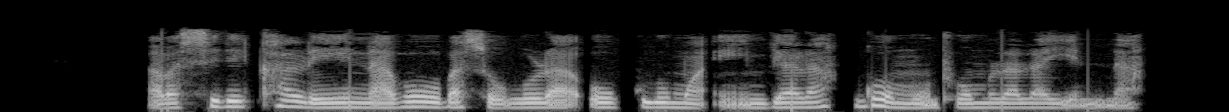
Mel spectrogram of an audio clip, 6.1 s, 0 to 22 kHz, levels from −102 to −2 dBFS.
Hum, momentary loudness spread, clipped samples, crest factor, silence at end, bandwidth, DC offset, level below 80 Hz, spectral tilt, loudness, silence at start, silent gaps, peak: none; 7 LU; under 0.1%; 16 dB; 0.45 s; 7.8 kHz; under 0.1%; -64 dBFS; -6 dB/octave; -28 LUFS; 0.75 s; 3.11-3.17 s, 4.22-4.27 s; -12 dBFS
